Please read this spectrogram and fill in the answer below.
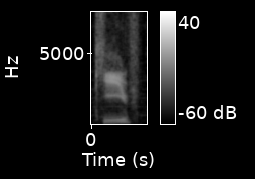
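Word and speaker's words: Kyiv: The interpreter pronounced Kiev correctly. I hate when people call it Kiev.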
